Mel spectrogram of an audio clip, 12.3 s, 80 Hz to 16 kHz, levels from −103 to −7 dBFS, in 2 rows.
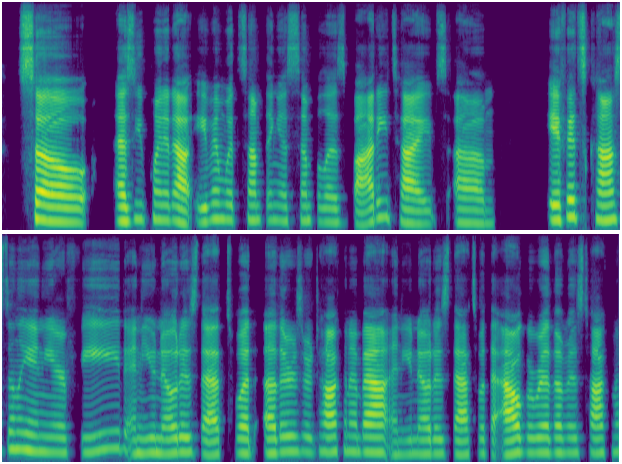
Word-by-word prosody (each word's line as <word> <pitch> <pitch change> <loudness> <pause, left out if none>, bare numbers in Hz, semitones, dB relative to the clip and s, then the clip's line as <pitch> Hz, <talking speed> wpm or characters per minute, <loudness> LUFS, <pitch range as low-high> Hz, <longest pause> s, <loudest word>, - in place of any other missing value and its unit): So, 185 -5 +6 0.3
as 190 0 +3
you 210 -1 -10
pointed 200 -2 -5
out, 175 -3 +6
even 195 +4 -5
with 200 -1 -9
something 200 -1 -6
as 185 0 -11
simple 190 -2 -10
as 175 -1 -9
body 180 +9 0
types, 165 -7 0
um, 165 -1 -4 0.5
if 200 +2 +3
it's 240 0 +1
constantly 210 +3 +1
in 205 -1 -5
your 195 -1 -7
feed 215 +5 -8
and 185 -1 -8
you 195 +1 -6
notice 195 +1 -3
that's 170 0 0
what 185 -1 -1
others 205 +2 -2
are 200 -1 -9
talking 205 +1 0
about 200 -1 +4
and 170 0 -12
you 175 +1 -12
notice 180 0 -6
that's 175 0 -1
what 185 0 -12
the - - -7
algorithm 195 +1 +2
is 190 0 -10
talking 195 +1 -3
195 Hz, 185 wpm, -22 LUFS, 180-200 Hz, 0.5 s, So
